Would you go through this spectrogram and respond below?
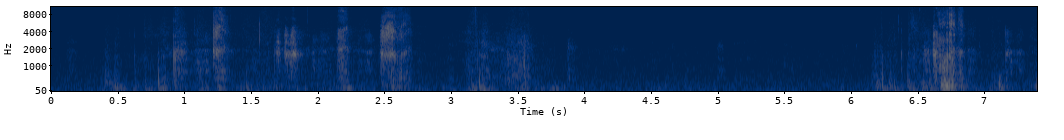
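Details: Playful Jack Russell x Fox Terrier crossbreed mock-attacking a person's hand in a dim room, recorded with an iPhone 8 Plus; breathy huffs and brief rough growl-like bursts come in clusters, then a quiet gap and a final burst.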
